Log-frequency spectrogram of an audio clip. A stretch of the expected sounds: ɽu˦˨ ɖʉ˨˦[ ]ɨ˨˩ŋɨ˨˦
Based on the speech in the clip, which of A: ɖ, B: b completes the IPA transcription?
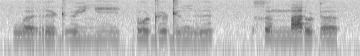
A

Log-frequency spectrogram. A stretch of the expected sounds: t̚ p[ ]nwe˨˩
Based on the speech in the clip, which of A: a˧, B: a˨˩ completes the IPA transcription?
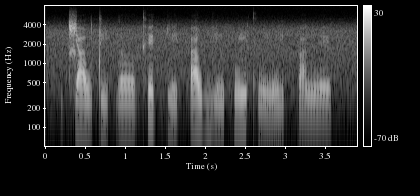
A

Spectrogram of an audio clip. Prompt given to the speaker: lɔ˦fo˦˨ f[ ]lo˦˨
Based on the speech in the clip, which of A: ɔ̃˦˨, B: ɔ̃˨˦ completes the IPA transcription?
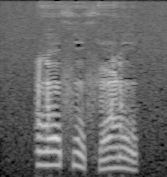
B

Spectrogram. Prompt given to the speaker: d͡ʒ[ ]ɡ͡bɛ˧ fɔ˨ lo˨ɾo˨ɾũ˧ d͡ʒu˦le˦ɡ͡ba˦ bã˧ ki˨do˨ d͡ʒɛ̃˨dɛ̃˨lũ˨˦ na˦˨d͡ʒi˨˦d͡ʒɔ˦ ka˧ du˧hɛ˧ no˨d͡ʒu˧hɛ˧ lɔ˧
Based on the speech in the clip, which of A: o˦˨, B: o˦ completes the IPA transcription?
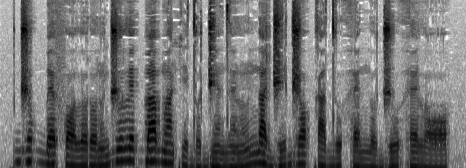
B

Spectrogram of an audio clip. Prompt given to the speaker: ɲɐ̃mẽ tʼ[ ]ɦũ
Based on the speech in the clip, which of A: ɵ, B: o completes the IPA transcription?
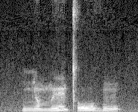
B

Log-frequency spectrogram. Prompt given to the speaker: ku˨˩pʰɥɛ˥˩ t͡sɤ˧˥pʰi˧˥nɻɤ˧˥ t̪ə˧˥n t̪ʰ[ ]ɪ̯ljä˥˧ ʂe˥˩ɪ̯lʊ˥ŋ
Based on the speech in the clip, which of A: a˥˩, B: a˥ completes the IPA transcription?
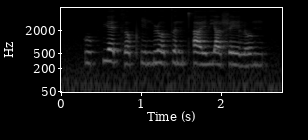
B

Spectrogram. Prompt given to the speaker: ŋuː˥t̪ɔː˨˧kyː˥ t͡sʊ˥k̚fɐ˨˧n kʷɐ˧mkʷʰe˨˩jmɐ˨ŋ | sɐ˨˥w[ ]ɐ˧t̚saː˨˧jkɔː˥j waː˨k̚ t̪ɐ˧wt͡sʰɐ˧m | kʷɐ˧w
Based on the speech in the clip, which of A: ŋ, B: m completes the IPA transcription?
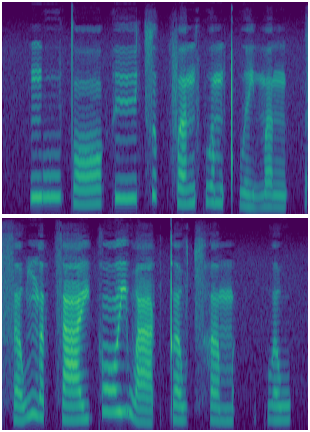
A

